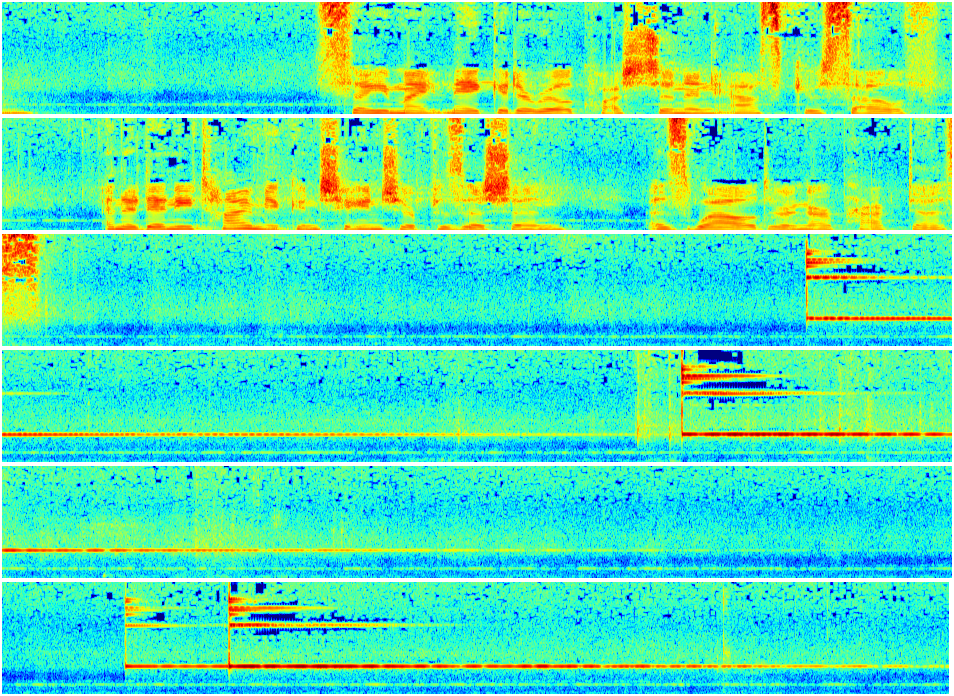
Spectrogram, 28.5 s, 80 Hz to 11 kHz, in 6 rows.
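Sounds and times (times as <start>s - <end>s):
faint steady hum: 0.0s - 28.4s
speech: 1.7s - 9.8s
meditation bell ringing: 13.5s - 28.4s.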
